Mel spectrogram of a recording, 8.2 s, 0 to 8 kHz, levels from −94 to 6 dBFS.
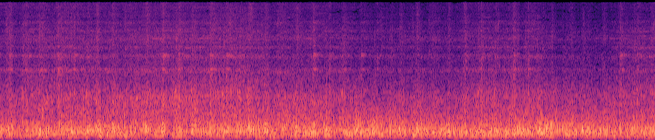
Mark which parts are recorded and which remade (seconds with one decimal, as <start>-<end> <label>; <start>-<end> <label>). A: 0.0-0.4 recorded; 0.4-1.2 remade; 1.2-8.2 recorded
